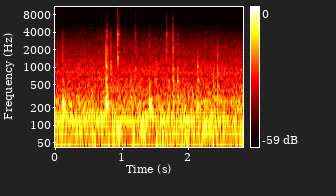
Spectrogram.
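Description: Footsteps tap on a wooden floor.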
